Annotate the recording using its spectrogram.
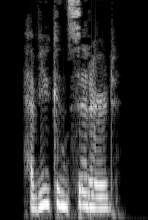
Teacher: Use a rising intonation for the question, making it inviting.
